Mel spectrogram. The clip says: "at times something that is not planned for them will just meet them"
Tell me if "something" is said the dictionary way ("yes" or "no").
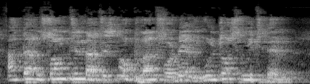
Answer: no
